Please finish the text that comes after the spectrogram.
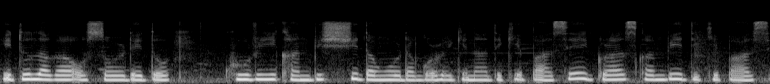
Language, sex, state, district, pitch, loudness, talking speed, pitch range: Nagamese, female, Nagaland, Kohima, 215 Hz, -15 LUFS, 165 wpm, 205-230 Hz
